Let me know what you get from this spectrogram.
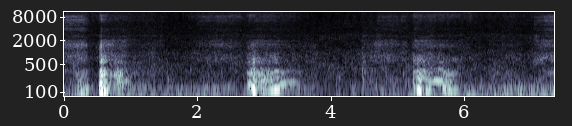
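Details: A dreaming puppy asleep gives three soft, low growling snores spaced about two and a half seconds apart, each a short rumble, over quiet room noise.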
